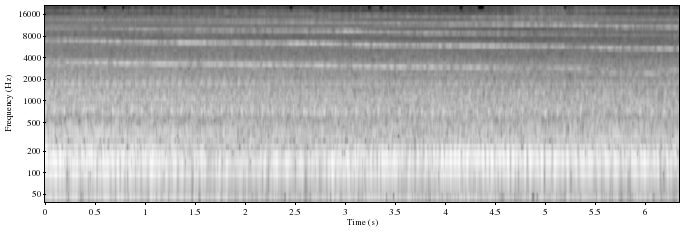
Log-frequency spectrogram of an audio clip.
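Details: Bosch WFL246SGB/01 washing machine on an Easy Care 40° test wash, high-speed spin: smooth, steady whoosh with a gently falling high whine, no rumble or grinding; bearings sound fine.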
